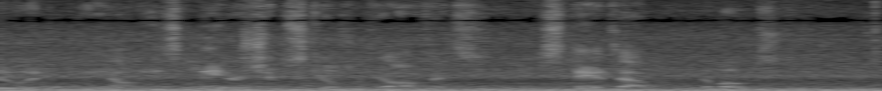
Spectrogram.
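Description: A man's voice speaking over a steady low rumble that is the loudest thing throughout.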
